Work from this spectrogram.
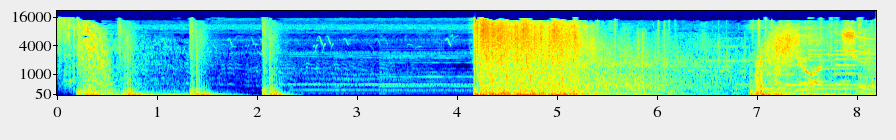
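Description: Gunshots in Red Dead Redemption: a few sharp, loud cracks early on, a pause, then a long burst of roaring gunfire and echoing noise, with voices and game sound around them.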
